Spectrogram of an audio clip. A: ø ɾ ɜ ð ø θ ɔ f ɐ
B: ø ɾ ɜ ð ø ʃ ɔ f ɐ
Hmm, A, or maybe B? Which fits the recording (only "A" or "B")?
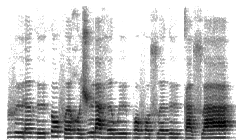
A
